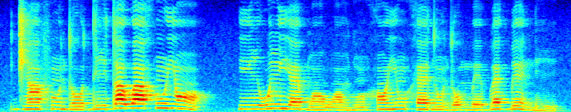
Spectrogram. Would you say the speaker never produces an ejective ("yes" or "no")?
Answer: yes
